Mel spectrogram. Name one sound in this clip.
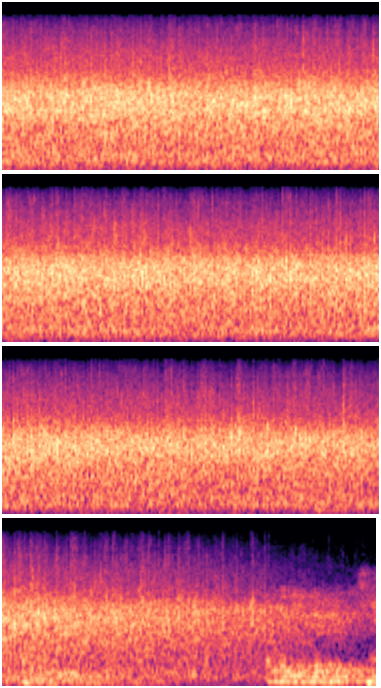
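A large crowd applauds in an echoing arena.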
